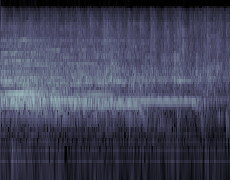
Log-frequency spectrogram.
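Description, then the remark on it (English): A crowd applauds and cheers loudly and steadily, dense clapping mixed with high whoops and shouts, easing slightly toward the end. “So, please, when all the guests come on, make sure you give them a lovely round of applause as you just did.”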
